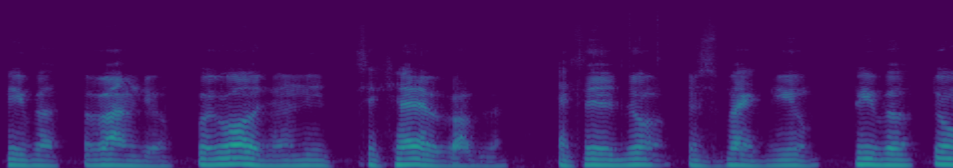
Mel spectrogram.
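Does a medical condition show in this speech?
Yes: motor neurone disease.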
